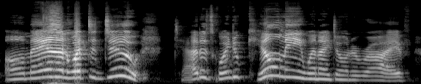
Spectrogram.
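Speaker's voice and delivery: loud, frantic worry; panicked. A narrator's reading. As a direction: spiral into panic. Panic over missed train.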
